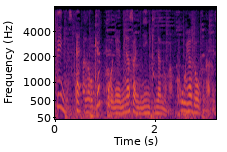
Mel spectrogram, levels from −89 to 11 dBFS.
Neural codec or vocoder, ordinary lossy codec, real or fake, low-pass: vocoder, 22.05 kHz, 80 mel bands, Vocos; none; fake; 7.2 kHz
